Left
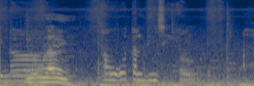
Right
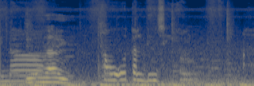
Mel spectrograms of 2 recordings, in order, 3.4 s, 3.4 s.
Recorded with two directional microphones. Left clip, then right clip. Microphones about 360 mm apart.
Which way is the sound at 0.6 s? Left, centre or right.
Left.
